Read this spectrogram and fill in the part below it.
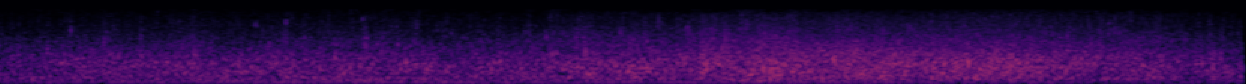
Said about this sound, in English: The flat-deck ferry that's taking us across the river from Manaus goes under the towering steel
